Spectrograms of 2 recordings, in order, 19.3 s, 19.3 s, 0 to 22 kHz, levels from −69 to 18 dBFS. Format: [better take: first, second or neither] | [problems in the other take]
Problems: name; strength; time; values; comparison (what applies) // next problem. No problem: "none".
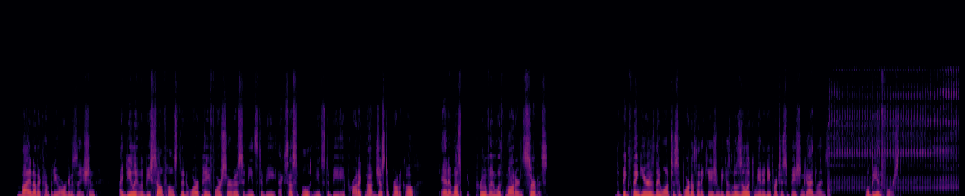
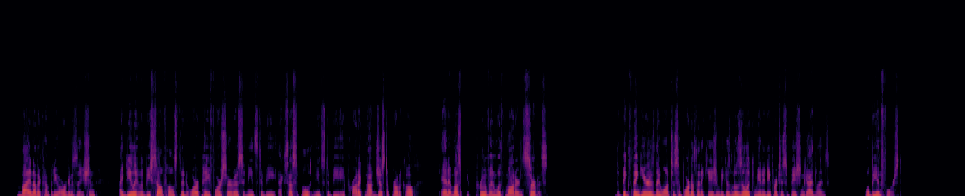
second | alarm; faint; from 17 s on; peak 15 dB below the speech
